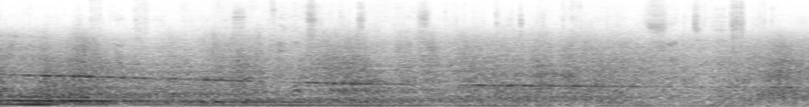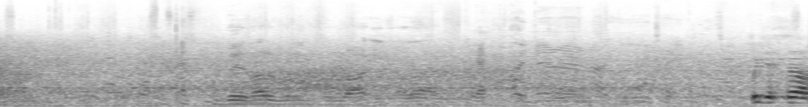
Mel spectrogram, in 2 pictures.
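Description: A propeller plane roars overhead, its droning engines slowly fading into the distance.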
